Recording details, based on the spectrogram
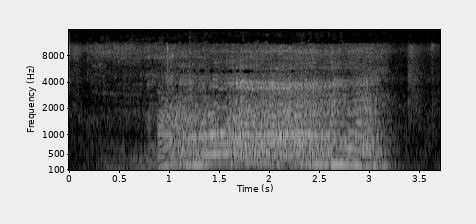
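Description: A cow gives a long, loud moo that rises, holds steady, then falls away.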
